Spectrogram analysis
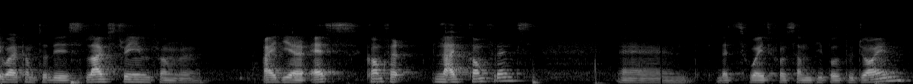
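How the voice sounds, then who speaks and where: A young man with an Italian accent, hosting a live interview over a video call, friendly and halting, with many fillers. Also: fairly low pitch, slight background noise. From Italy. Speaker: interviewer, bassoonist. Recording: dull lo-fi video call audio.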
